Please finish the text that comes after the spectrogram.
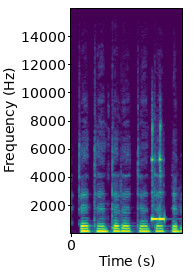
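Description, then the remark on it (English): A voice hums or sings a short breaking-news style jingle, imitating the iPhone breaking news ringtone with six quick, even-pitched notes in a steady rhythm, fairly loud. “I realized the breaking news sound effect, you could get that from your iPhone ringtone.”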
